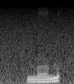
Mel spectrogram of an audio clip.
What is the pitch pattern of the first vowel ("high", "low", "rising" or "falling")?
rising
